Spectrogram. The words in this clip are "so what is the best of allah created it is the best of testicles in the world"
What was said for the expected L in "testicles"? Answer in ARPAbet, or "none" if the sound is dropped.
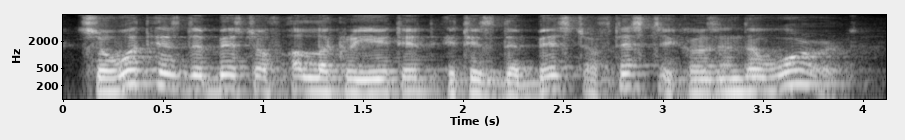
none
